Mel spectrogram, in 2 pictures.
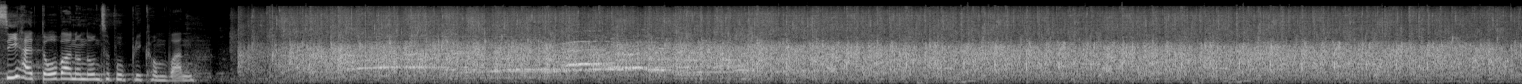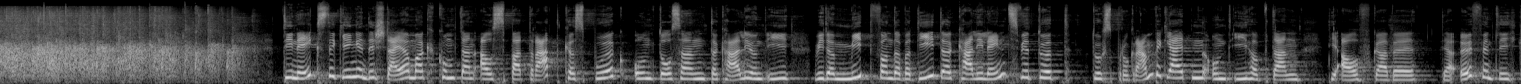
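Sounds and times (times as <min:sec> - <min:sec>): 
speech: 0:00.0 - 0:02.1, 0:18.6 - 0:30.4
audience applause: 0:02.3 - 0:17.8.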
